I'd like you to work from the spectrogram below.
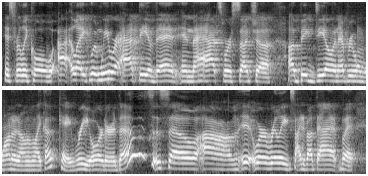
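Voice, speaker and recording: Slightly hoarse woman podcast host. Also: mid-range voice, steady tone, moderate pace, hardly any pauses. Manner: chatty, laughs often. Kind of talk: casual podcast chat. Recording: roomy echo.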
